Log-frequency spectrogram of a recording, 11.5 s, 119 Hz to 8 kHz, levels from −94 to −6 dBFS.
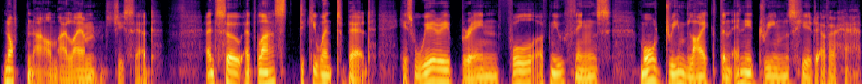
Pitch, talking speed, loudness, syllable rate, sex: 95 Hz, 160 wpm, -20 LUFS, 3.5 syllables/s, male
